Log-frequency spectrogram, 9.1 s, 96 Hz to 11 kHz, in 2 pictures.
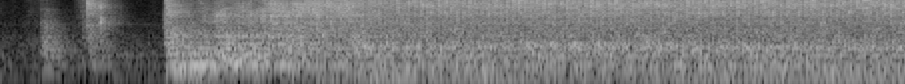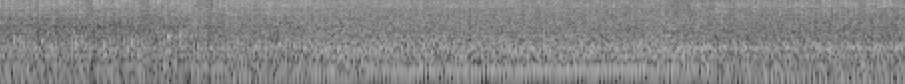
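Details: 1959 VW single cab pickup, newly installed air-cooled engine started on a retry: brief cranking, catches quickly and settles into a steady, even idle to warm up, no misses or knocks; normal cold start and idle.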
